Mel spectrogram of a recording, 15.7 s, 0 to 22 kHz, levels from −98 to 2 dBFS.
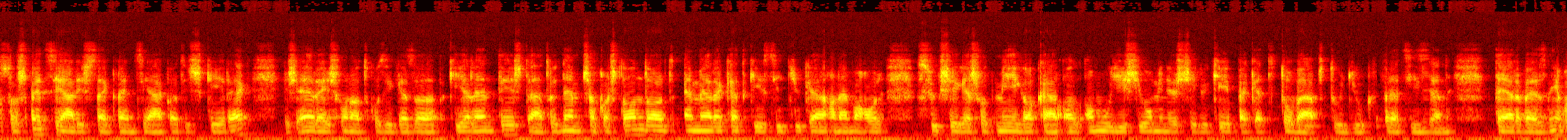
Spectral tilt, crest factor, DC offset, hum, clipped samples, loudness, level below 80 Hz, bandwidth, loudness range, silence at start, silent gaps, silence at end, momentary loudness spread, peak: -4 dB/octave; 20 dB; under 0.1%; none; under 0.1%; -25 LUFS; -54 dBFS; over 20 kHz; 2 LU; 0 s; none; 0 s; 8 LU; -6 dBFS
